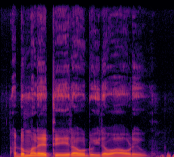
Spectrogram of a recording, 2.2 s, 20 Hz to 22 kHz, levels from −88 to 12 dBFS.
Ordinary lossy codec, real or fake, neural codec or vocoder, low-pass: none; real; none; none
